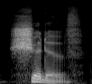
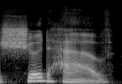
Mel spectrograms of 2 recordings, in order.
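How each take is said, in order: First: The words blend, with 'have' reduced to 've. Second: Both words are said fully and separately. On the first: "but we say should've" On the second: "we say sh- he should have worked harder"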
